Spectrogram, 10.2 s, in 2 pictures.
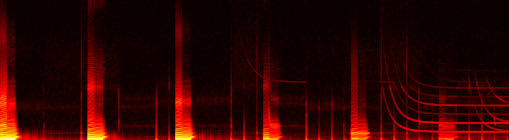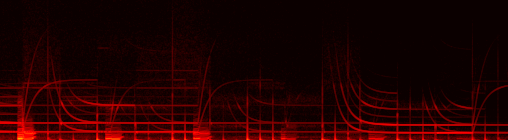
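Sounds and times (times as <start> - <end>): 
system sweep tones: 0.0 - 0.2, 0.9 - 1.1, 1.8 - 2.0.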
